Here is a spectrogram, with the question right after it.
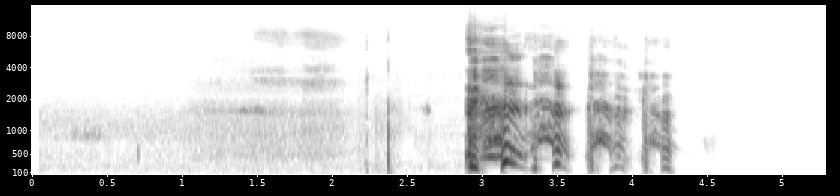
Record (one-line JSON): {"cough_length": "5.3 s", "cough_amplitude": 32767, "cough_signal_mean_std_ratio": 0.31, "survey_phase": "beta (2021-08-13 to 2022-03-07)", "age": "18-44", "gender": "Male", "wearing_mask": "No", "symptom_runny_or_blocked_nose": true, "symptom_shortness_of_breath": true, "symptom_fatigue": true, "symptom_headache": true, "symptom_change_to_sense_of_smell_or_taste": true, "symptom_loss_of_taste": true, "smoker_status": "Ex-smoker", "respiratory_condition_asthma": false, "respiratory_condition_other": false, "recruitment_source": "Test and Trace", "submission_delay": "2 days", "covid_test_result": "Positive", "covid_test_method": "RT-qPCR", "covid_ct_value": 15.6, "covid_ct_gene": "ORF1ab gene", "covid_ct_mean": 15.6, "covid_viral_load": "7500000 copies/ml", "covid_viral_load_category": "High viral load (>1M copies/ml)"}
